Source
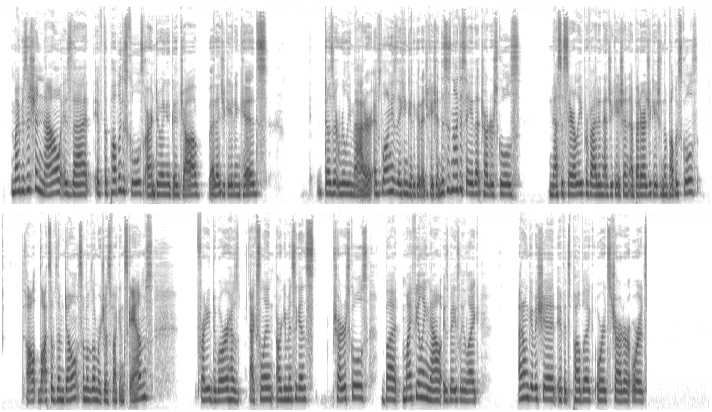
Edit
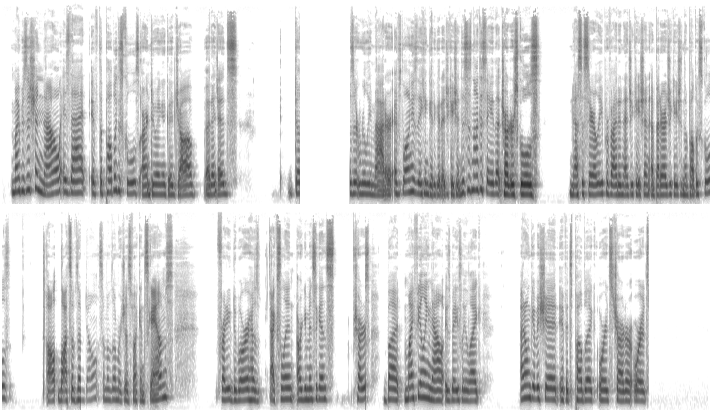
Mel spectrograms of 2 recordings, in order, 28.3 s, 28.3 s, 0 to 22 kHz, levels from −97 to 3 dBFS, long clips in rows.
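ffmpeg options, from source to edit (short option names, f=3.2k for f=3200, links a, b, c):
-filter_complex "[0:a]asplit=9[a][b][c][d][e][f][g][h][i];[a]atrim=end=1.134[j];[b]atrim=start=1.13:end=1.83,asetpts=PTS-STARTPTS,asetrate=50715,aresample=44100,atrim=end_sample=26843,asetpts=PTS-STARTPTS[k];[c]atrim=start=1.826:end=4.402[l];[d]atrim=start=4.898:end=6.54,asetpts=PTS-STARTPTS,afade=t=out:st=1.638:d=0.004:c=hsin,apad=pad_dur=1[m];[e]atrim=start=6.54:end=9.552,asetpts=PTS-STARTPTS,afade=t=in:d=0.004:c=hsin[n];[f]atrim=start=9.548:end=10.282,asetpts=PTS-STARTPTS,volume=8.5dB[o];[g]atrim=start=10.278:end=15.32,asetpts=PTS-STARTPTS,afade=t=out:st=5.038:d=0.004:c=hsin:silence=0.0630957[p];[h]atrim=start=15.32:end=21.012,asetpts=PTS-STARTPTS,afade=t=in:d=1.44:silence=0.0630957[q];[i]atrim=start=21.378[r];[j][k]acrossfade=d=0.004:c1=hsin:c2=hsin[s];[s][l]acrossfade=d=0.004:c1=hsin:c2=hsin[t];[m][n]concat=n=2:v=0:a=1[u];[t][u]acrossfade=d=0.004:c1=hsin:c2=hsin[v];[v][o]acrossfade=d=0.004:c1=hsin:c2=hsin[w];[p][q]concat=n=2:v=0:a=1[x];[w][x]acrossfade=d=0.004:c1=hsin:c2=hsin[y];[y][r]acrossfade=d=0.004:c1=hsin:c2=hsin"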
